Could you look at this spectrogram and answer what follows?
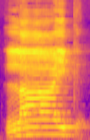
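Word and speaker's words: like: पता है अंत में किसी शब्द के अंत में आई इ का उच्चारण सामान्यत नहीं होता है सामान्यत क्या 99999 प्र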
